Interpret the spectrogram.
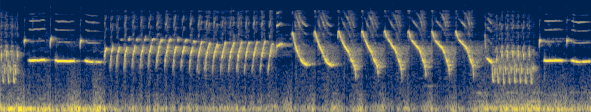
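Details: Long-singing canary, a tutor recording for young birds: clear steady whistles, a rapid rolling trill, then a run of steep downward-sweeping chirps and another short trill before the whistles return.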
